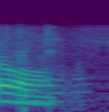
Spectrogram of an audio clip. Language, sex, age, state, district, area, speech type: Bodo, female, 30-45, Assam, Baksa, rural, conversation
